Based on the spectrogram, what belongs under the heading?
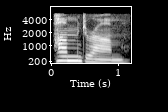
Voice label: "humdrum", English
